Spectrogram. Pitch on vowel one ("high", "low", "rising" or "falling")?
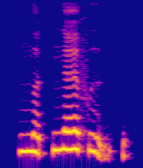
low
